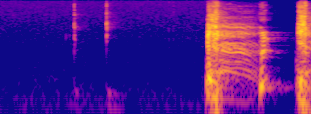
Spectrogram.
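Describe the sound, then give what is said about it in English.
A person clears their throat: two soft, faint catches followed by three loud, rough bursts in quick succession, with no talking. “excuse me, I just got to clear my throat here.”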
